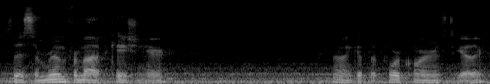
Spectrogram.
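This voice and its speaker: A man with a very low voice, a teacher demonstrating a recipe, explains the cooking in a relaxed way full of casual fillers, speaking a little fast. He's recorded on a camera mic at an indoor bench, with a clear, steady hiss of background noise beneath him.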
